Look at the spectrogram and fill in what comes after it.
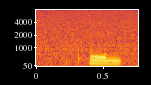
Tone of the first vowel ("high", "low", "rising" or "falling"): falling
